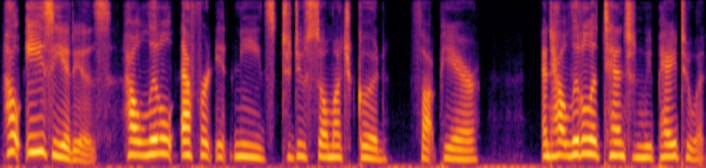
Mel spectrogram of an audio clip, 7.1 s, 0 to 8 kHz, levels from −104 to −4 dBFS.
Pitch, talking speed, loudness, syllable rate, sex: 210 Hz, 205 wpm, -19 LUFS, 5.2 syllables/s, female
